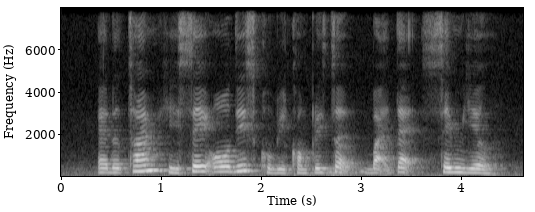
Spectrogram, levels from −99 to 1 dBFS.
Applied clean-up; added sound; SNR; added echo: none; none; none; none.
